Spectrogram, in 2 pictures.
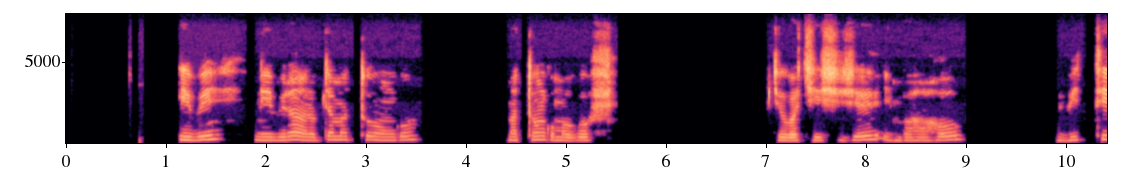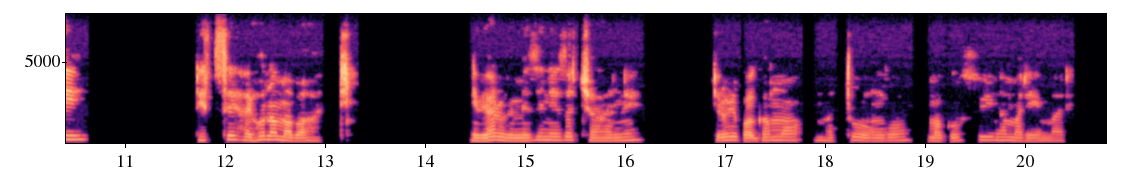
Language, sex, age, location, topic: Kinyarwanda, female, 18-24, Gakenke, agriculture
